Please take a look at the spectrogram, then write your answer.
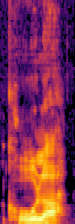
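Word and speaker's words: Kohler: engines, by the way, Martin would pronounce Coler this way. Cola.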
